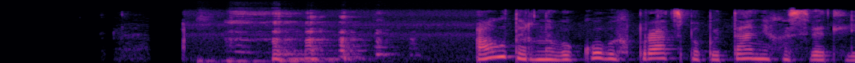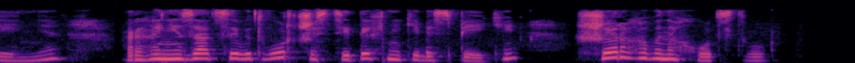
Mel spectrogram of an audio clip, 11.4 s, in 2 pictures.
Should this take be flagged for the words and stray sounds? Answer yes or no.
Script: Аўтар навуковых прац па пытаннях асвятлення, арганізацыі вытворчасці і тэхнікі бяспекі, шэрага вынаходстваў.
yes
